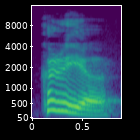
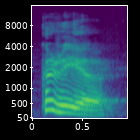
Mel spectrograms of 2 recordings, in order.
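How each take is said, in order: No difference in how they are said.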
